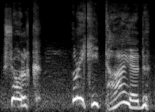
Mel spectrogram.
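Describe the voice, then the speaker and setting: A woman's voice: high-pitched, sing-song, very slow, a little hiss or hum, heavily acted. A woman voicing a cute, childlike little game creature that speaks in broken, simple third-person sentences. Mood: weary. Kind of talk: fantasy game character acting.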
